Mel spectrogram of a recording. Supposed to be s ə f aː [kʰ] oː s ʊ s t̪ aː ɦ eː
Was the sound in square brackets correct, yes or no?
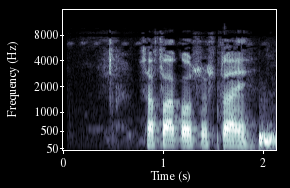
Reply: no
